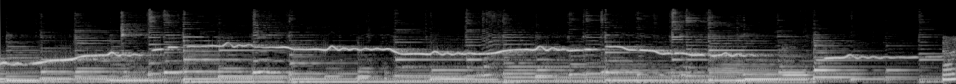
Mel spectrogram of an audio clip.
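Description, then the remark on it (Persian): A smooth, melodic whistled tune by a musician who also plays violin and kamancheh glides and sustains notes over a full instrumental accompaniment, loud, continuous throughout with no talking. “نوازنده ویولون، کمانچه و سوت که روزگارش رو در فرانسه میگذرونه.”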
